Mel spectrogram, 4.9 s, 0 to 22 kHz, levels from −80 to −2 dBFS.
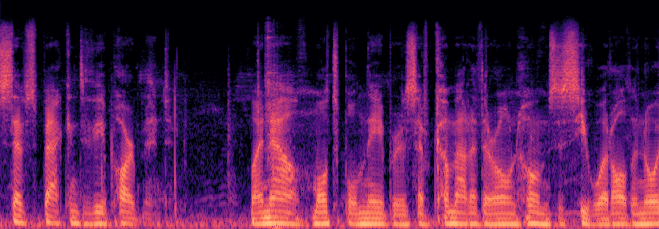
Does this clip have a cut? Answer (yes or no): no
